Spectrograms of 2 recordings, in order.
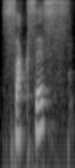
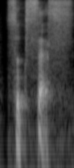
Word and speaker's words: success: Ça ne sera pas success comme certains le disent ou success surtout pas. Donc le stress la l'accent est sur la deuxième syllabe. Ça sera success.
